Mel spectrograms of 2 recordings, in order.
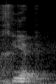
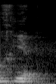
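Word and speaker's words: хлеб: Prenons par exemple le mot riep. Le mot riep. Vous voyez que ici dans le mot riep, ce mot se termine par une consonne sonore, par la consonne sonore B.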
